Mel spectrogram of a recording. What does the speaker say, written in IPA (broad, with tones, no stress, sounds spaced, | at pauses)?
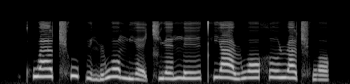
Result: kʰ w ä˥ ʈ͡ʂʰ u˥˩ p y̰˨˩ n ɻ w ɔ˥˩ m j ɛ̰˨˩ t͡ɕ ɥ ɛ˧˥ n̪ e˧˥ ɪ̯ t̪ʰ j ä˥˩ ɻ w ɔ˥ x ɤ˥ ɻ ä˥˩ ʈ͡ʂʰ w ɔ˩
